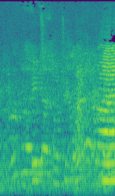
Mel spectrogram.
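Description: Young children talking and calling out as they play, several small voices overlapping.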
